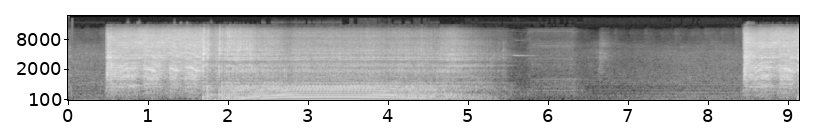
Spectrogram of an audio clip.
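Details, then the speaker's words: Built Mitsubishi Evo 8 with Kelford 272 cams, battery repeatedly dying and now on a charger: starter spins the engine steadily about four beats a second for three seconds, never fires; crank no-start, cause unconfirmed. "all right so I went ahead and since it's not starting I went ahead and just kind of unplugged the other resistor and put in the new resistor and we'll see what happens"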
